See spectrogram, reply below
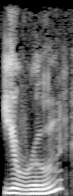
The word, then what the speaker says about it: Jeroen: His name is Jeroen, which is a Dutch name. You pronounce it like the color maroon. You just say ja instead of ma, something I have learned over the many, many years that we've been together to explain to people how to say his name.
